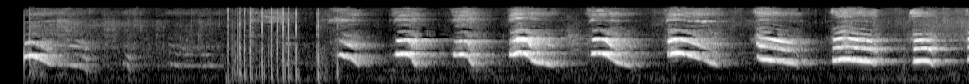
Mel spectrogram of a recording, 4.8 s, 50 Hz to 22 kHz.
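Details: Collie puppies aged 50 and 63 days, filmed 20 July 2013, give high, piercing whines that slide downward, repeated about every half second, after a brief scratchy rustle near the start.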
